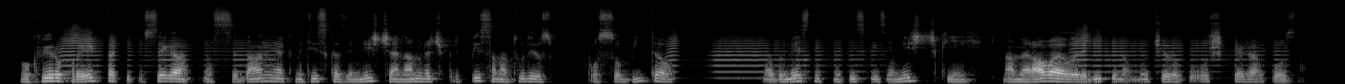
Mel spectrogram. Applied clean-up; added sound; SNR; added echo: neural mask model RNNoise.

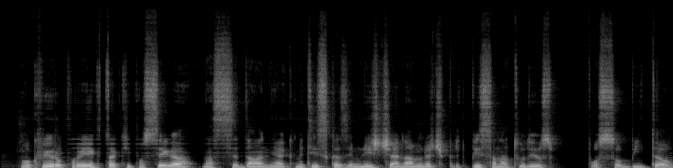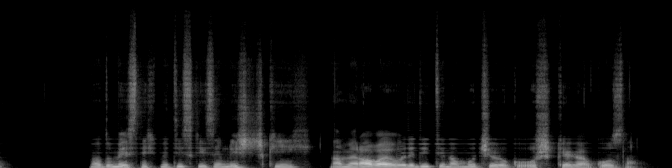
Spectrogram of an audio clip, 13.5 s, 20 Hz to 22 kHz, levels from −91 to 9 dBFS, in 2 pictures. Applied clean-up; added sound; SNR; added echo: neural mask model DeepFilterNet 3.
